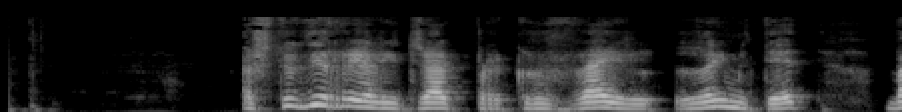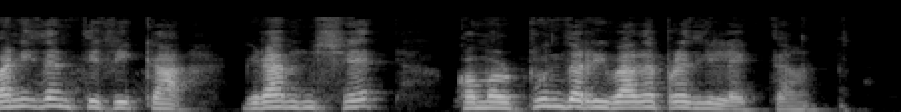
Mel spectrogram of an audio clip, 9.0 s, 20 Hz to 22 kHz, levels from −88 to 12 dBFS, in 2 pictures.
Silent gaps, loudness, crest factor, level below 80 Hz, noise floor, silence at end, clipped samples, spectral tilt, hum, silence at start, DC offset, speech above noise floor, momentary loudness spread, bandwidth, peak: none; -23 LUFS; 20 dB; -68 dBFS; -71 dBFS; 0.45 s; under 0.1%; -6 dB/octave; none; 1.2 s; under 0.1%; 49 dB; 12 LU; 11.5 kHz; -4 dBFS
